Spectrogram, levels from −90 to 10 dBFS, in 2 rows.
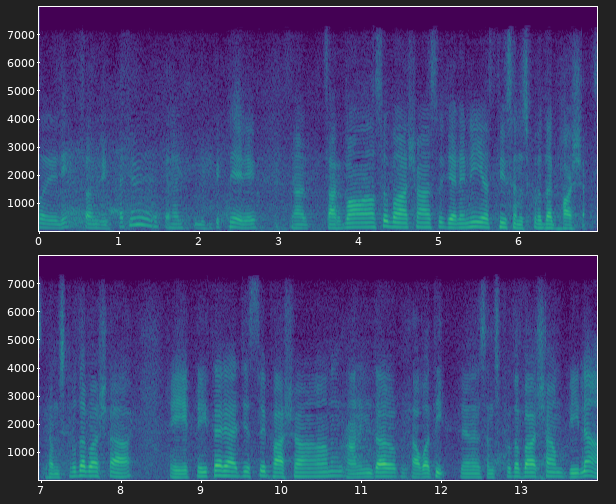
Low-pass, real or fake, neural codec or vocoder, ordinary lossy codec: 7.2 kHz; fake; codec, 16 kHz, 0.5 kbps, FunCodec, trained on Chinese and English, 25 frames a second; AAC, 32 kbps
